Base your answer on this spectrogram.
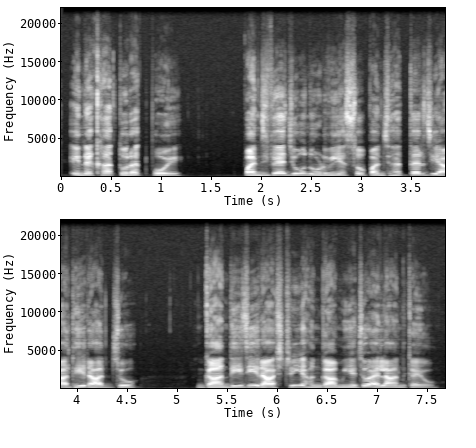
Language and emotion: Sindhi, neutral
